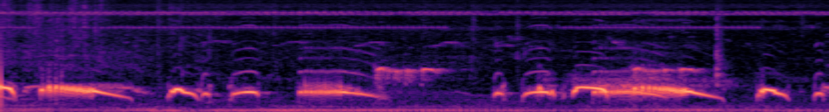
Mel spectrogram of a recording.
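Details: A group of spotted doves, used as a lure recording, trade repeated coos: stuttered rattling openings, long falling notes and short curled calls in quick succession, over a steady low drone.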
